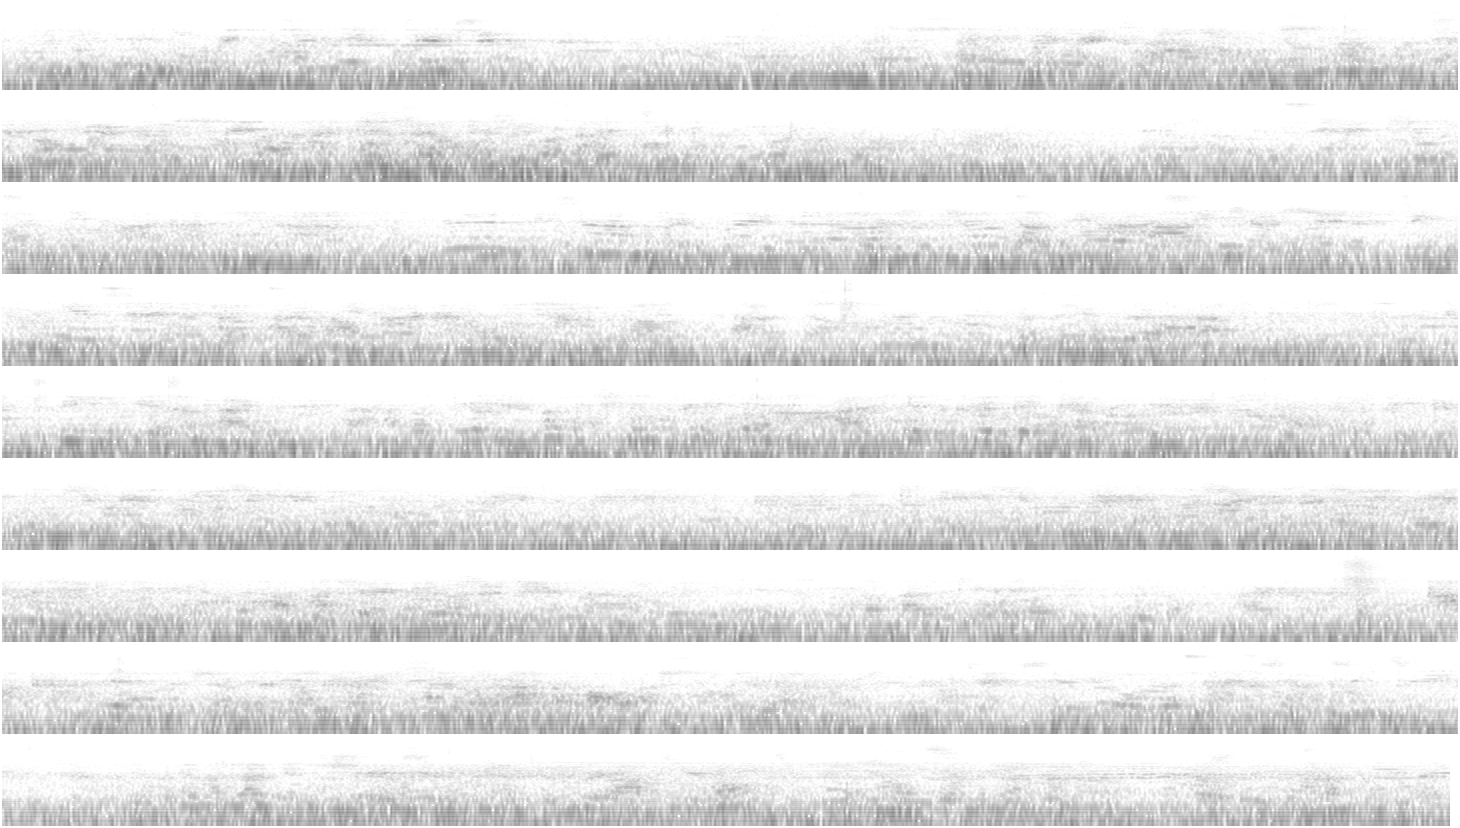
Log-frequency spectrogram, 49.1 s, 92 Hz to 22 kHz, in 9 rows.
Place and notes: Minquan West Road Station - at the platform
Waiting for the train arrived at the platform, Binaural recordings, Sony PCM D50 + Soundman OKM II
